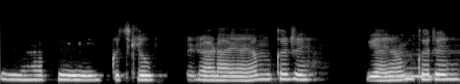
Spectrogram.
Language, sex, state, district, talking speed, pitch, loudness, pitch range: Hindi, female, Uttar Pradesh, Deoria, 145 wpm, 215 Hz, -14 LUFS, 205-230 Hz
